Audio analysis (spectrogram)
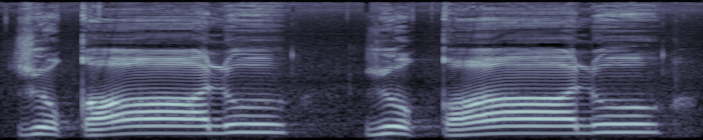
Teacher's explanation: قاف موٹا پڑھیں گے، الف مدہ بھی ہے، 2 حرکات لمبا کریں گے، اور اگر ہم یہاں پہ سٹاپ کریں گے تو پیش ہے اور جزم لگ جائے گی لام پہ، یقال، یقال۔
